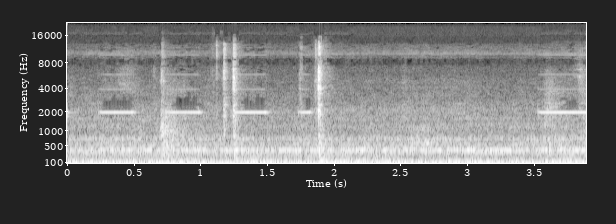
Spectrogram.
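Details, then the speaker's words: Key on with the crankshaft position sensor unplugged: no fuel pump hum at all, only background noise and a beeping chime; the fuel pump does not prime without the crank sensor signal. "so now we just have the crankshaft position sensor unplugged and the fuel pump will not Prime"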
